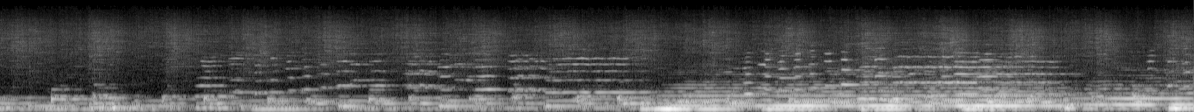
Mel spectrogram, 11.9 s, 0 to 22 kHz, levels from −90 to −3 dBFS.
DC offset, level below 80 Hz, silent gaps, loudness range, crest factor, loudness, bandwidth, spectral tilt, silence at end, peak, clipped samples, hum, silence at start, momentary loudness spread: under 0.1%; -30 dBFS; none; 12 LU; 18 dB; -22 LUFS; 12 kHz; -7.5 dB/octave; 0 s; -4 dBFS; under 0.1%; none; 0 s; 16 LU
